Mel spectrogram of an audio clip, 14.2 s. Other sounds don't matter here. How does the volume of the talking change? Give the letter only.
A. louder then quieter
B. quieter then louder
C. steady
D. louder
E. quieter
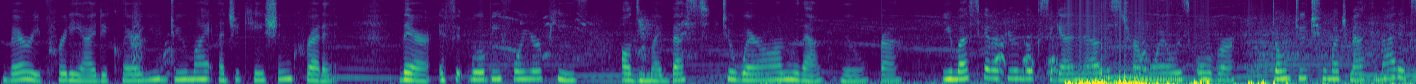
C.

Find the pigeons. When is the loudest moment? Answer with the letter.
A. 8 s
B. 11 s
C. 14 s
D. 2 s
B.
